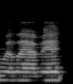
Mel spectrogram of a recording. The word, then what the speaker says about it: Willamette: I'm so sorry for that mispronunciation at the beginning, Willamette.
